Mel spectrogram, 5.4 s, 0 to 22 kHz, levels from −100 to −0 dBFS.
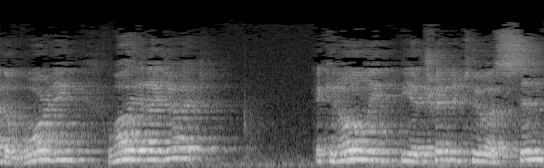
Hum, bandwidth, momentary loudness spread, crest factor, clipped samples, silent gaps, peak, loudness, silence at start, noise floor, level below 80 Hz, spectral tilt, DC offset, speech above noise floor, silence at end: none; 11 kHz; 13 LU; 16 dB; under 0.1%; none; -8 dBFS; -25 LUFS; 0 s; -53 dBFS; -56 dBFS; -6.5 dB/octave; under 0.1%; 28 dB; 0 s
